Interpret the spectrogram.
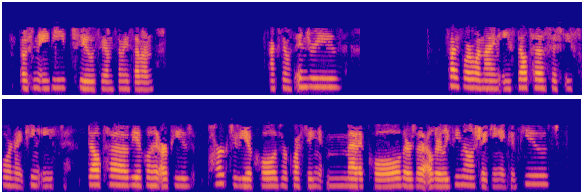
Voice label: Superstition Dispatch, Mesa PD

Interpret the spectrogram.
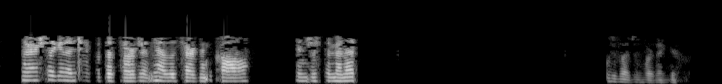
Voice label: Sheriffs Office, scanner

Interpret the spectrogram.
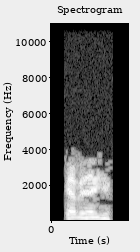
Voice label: Mesa PD Dispatch; 1 Fiesta Dispatch

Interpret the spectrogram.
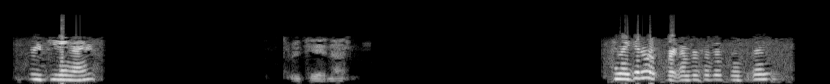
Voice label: PD Dispatch

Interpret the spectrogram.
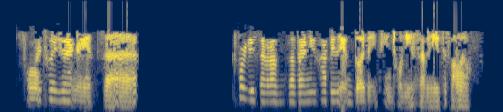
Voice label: Police Dispatch

